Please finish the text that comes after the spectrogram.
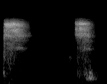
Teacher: Ocurre una oclusión seguida inmediatamente por una fricación y ahí encuentras el sonido de la letra che. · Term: modo africado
